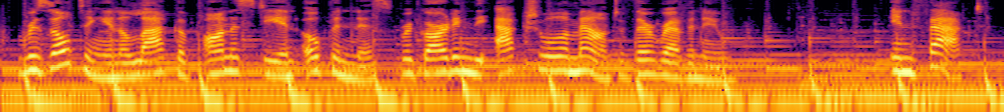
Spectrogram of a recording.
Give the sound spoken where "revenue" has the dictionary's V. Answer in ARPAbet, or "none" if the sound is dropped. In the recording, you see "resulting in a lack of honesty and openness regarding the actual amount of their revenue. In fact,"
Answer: V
